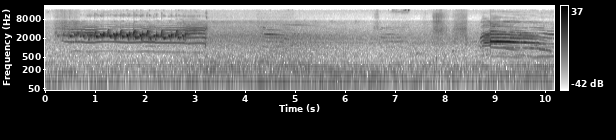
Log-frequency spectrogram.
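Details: Little cats and a tom cat meowing loudly before eating; a long wavering high meow with a trill-like flutter, then a quieter stretch with faint calls, and a final strong meow near the end.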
